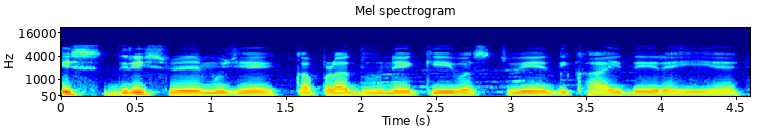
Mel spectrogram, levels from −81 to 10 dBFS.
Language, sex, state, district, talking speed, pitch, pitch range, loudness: Hindi, male, Jharkhand, Ranchi, 155 wpm, 110 Hz, 105-115 Hz, -18 LUFS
